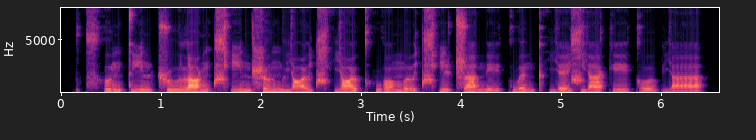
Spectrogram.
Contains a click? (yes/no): no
